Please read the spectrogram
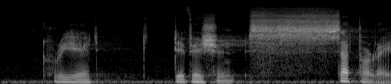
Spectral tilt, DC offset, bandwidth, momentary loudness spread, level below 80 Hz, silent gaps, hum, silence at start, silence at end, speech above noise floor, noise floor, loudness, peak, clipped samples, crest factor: -2.5 dB/octave; under 0.1%; 16 kHz; 23 LU; -58 dBFS; none; none; 0 s; 0 s; 20 dB; -49 dBFS; -27 LUFS; -6 dBFS; under 0.1%; 24 dB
